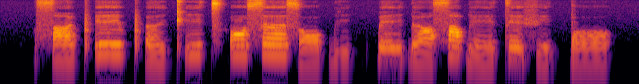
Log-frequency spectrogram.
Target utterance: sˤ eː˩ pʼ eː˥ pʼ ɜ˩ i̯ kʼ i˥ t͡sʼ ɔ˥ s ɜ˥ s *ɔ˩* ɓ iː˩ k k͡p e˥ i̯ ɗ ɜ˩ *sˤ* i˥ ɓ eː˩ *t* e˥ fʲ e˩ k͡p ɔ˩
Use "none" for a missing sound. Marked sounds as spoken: ɔ˩, sˤ, t

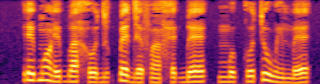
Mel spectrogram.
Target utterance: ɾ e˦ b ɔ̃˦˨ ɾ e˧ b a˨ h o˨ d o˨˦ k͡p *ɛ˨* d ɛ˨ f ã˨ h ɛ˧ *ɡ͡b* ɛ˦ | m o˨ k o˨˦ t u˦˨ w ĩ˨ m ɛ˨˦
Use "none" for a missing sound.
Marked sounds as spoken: ɛ˦˨, ɡ͡b

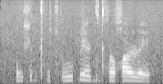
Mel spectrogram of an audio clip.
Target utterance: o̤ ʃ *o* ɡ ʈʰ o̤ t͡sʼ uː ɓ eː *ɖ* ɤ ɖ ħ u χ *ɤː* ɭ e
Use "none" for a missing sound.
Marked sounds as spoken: ɤ, ɖ, ɤː

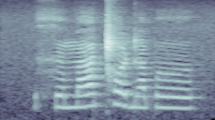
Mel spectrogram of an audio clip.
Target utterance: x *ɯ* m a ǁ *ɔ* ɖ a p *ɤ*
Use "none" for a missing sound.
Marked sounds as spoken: ə, ɔ, ɤ

